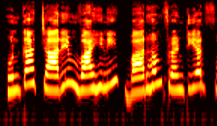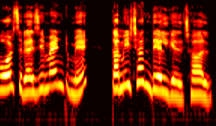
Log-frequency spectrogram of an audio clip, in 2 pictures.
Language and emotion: Maithili, neutral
